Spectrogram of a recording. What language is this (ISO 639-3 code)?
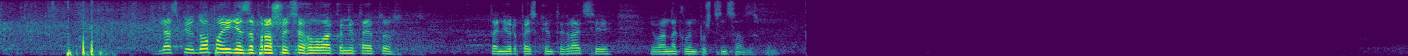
ukr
